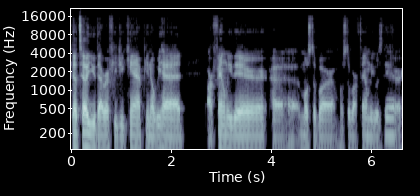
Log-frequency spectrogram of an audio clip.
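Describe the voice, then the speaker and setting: A man speaks in a monotone with flat intonation and a very deep, low pitch, in a Los Angeles accent. His tone is dark and mellow, against a quiet background. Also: moderate pace. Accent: American English, Los Angeles. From US West Coast, Los Angeles. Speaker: engineering professor. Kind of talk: interview. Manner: hesitant, with fillers and repeats.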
